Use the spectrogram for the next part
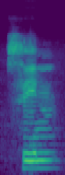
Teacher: সিন মানে এটা হালকা আওয়াজ হবে, আমাদের জিহ্বার আগা নিচের দুই দাঁতের আগার সঙ্গে হালকা লেগে আওয়াজ হবে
